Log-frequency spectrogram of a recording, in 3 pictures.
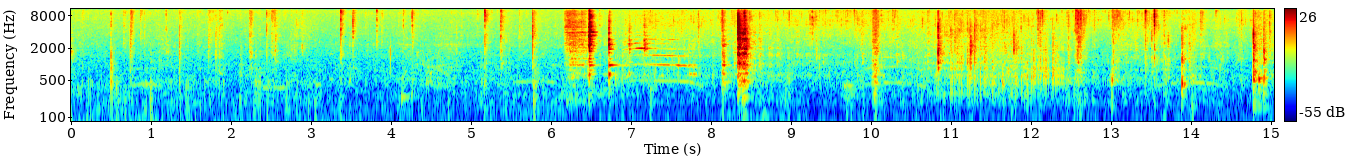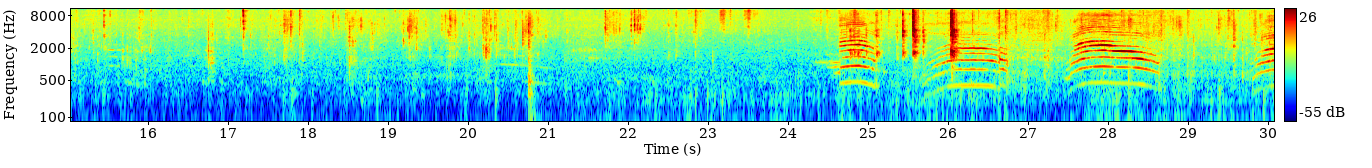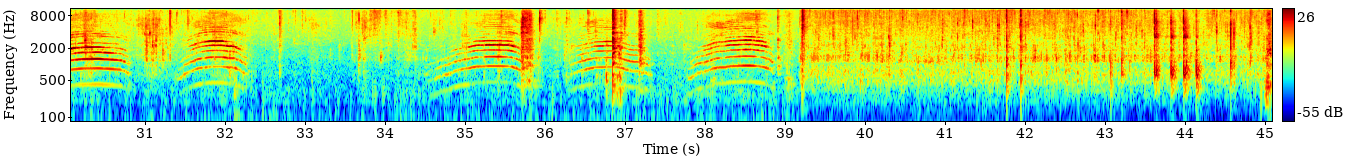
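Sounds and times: cat meowing: 0:06.6 - 0:08.0, 0:20.2 - 0:21.2, 0:24.4 - 0:28.8, 0:29.7 - 0:32.4, 0:34.4 - 0:39.0.

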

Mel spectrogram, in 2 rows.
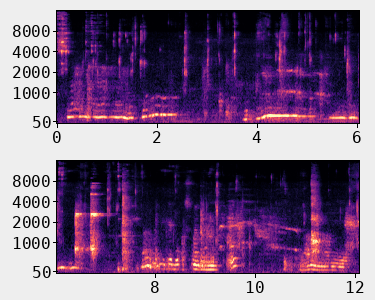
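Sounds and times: wet mouth clicks: 0:00.0 - 0:07.8
child chewing and slurping noodles: 0:00.0 - 0:12.0.

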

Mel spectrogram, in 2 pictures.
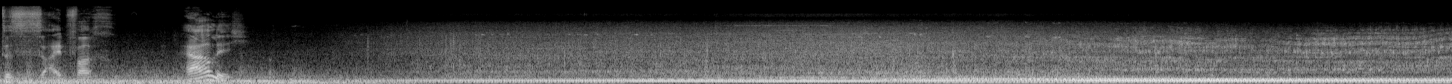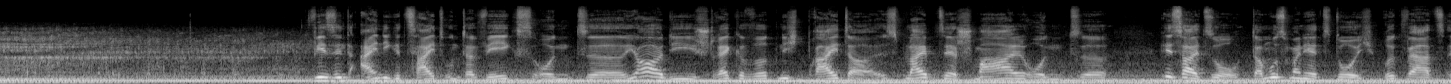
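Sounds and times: pickup engine running: 0:00.0 - 0:29.0
tyres on gravel: 0:00.0 - 0:29.0.

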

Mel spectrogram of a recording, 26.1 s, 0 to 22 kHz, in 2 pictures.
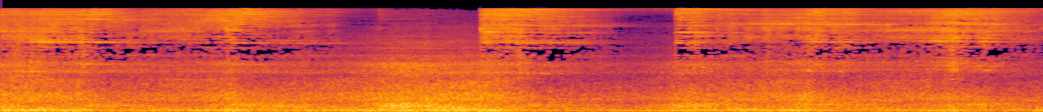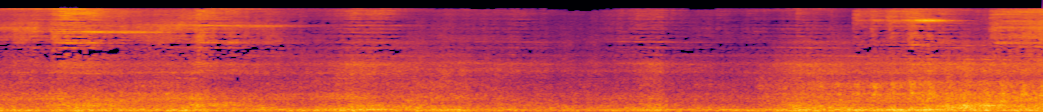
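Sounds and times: high hiss and squeal: 0:00.0 - 0:04.3, 0:06.0 - 0:07.7, 0:08.4 - 0:16.8
train wheels rumbling on rails: 0:00.0 - 0:26.0.

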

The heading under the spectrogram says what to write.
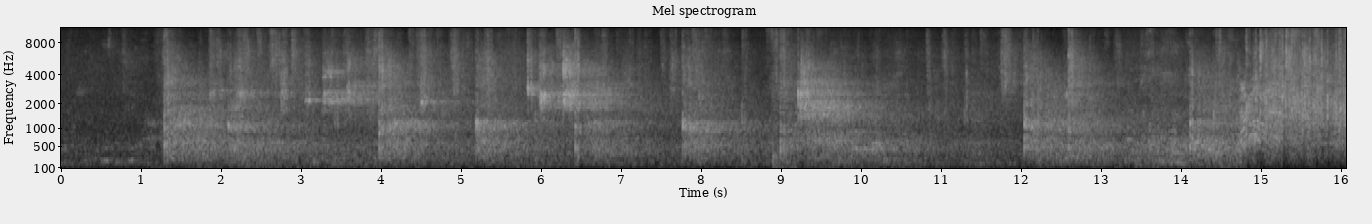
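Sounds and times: tennis ball struck by rackets: 0:01.2 - 0:09.8, 0:12.0 - 0:13.0.

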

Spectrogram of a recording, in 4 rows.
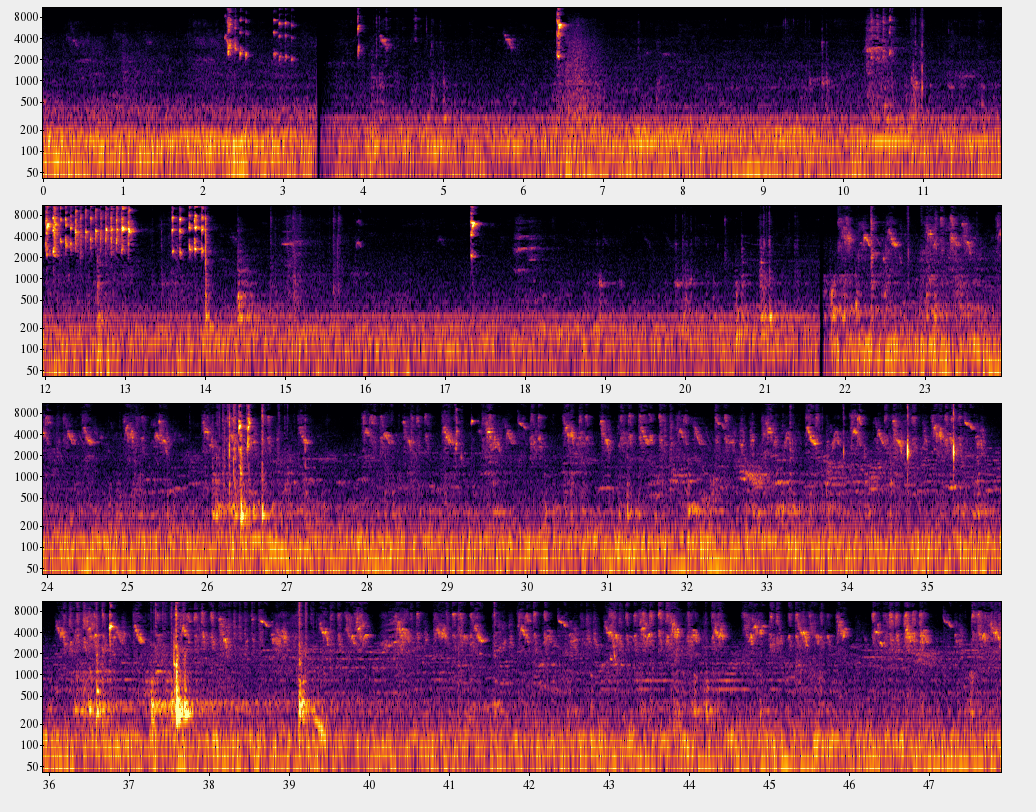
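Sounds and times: lovebirds chirping: 0:21.8 - 0:47.9.

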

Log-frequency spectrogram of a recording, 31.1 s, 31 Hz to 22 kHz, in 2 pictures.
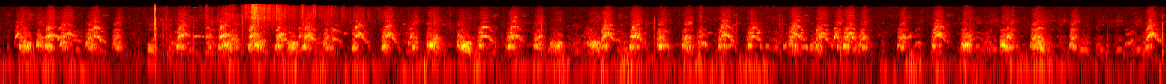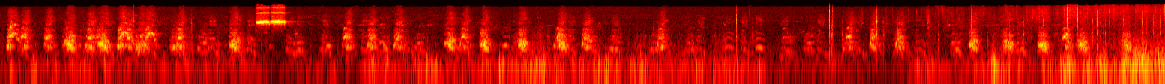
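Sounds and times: dogs barking rapidly: 0:00.0 - 0:31.0
short high whistle blast: 0:19.0 - 0:19.5.

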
